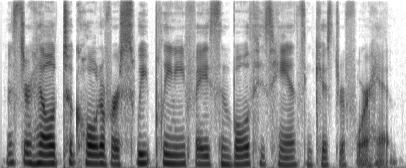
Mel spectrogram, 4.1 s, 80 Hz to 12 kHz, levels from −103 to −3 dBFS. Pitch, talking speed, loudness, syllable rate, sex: 165 Hz, 250 wpm, -18 LUFS, 5.4 syllables/s, female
